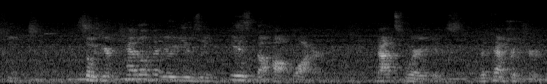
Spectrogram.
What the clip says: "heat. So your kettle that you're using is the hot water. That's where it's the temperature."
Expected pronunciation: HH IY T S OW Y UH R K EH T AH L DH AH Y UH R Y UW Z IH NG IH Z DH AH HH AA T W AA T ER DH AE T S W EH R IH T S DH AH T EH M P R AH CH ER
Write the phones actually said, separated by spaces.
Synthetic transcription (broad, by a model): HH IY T S OW Y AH R K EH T L DH AH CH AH R Y UW Z IH NG IH Z DH AH HH AA T W AA T ER DH AE T S W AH R IH T S DH AH T EH M P R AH CH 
